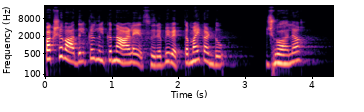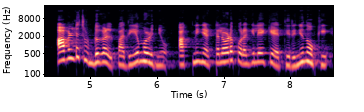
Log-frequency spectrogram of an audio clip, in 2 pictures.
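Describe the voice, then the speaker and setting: A woman storyteller narrates a dramatic audio series with a steady reading voice. Her voice sits high, and a long reverb trails after it. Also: moderate pace.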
